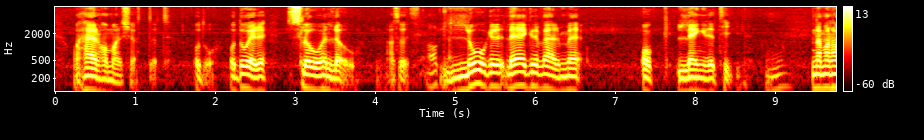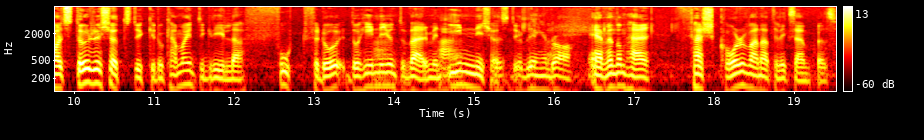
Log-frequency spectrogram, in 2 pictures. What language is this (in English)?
Swedish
